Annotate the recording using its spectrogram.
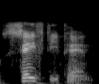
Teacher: Again, with the compound stress pattern, high-low.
